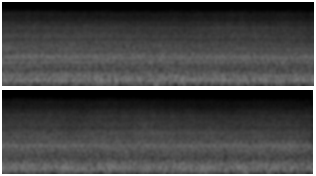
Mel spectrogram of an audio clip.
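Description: A steady engine hum, even in pitch and level throughout, with no change as it goes on.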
